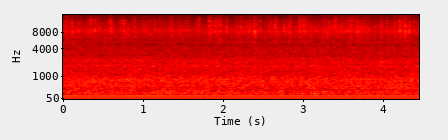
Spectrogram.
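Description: Aquarium filtration equipment running: a steady low electric hum with an even hiss over it.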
